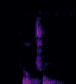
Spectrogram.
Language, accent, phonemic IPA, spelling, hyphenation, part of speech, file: English, Southern England, /ˈfɪl.tɹəm/, philtrum, phil‧trum, noun, LL-Q1860 (eng)-philtrum.wav
- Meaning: 1. The shallow vertical groove running from the nasal septum to the center of the upper lip 2. The junction between the two halves of an animal's upper lip or nose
